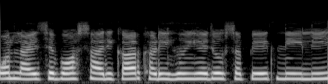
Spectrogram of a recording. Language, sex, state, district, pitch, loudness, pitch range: Hindi, female, Chandigarh, Chandigarh, 255 Hz, -14 LUFS, 250-260 Hz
